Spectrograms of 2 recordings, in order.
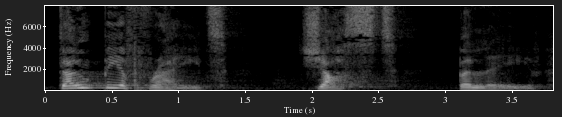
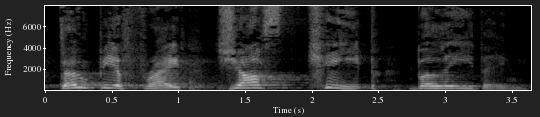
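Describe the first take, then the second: First: Said in the usual way. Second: "Don't be afraid, just keep believing" plus fort, appuyé; plain. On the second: Shown as a demonstration.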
